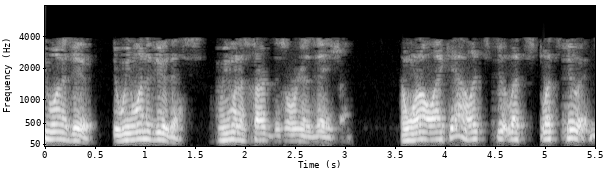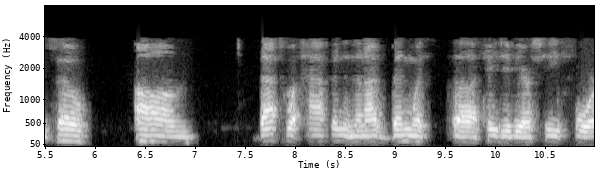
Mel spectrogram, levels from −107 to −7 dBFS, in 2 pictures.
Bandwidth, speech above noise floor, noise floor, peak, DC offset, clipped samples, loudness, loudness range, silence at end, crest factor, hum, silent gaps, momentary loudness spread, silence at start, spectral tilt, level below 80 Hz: 4 kHz; 42 dB; -59 dBFS; 0 dBFS; under 0.1%; under 0.1%; -18 LUFS; 1 LU; 0 s; 18 dB; none; none; 8 LU; 0 s; -13 dB/octave; -64 dBFS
